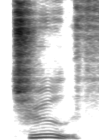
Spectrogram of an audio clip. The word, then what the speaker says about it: truth: unvoiced TH, é esta, truth. Truth, a verdade, né? Truth. E aí aqui o problema é justamente o TH, tá? O pessoal acaba pronunciando truth, truth não é.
